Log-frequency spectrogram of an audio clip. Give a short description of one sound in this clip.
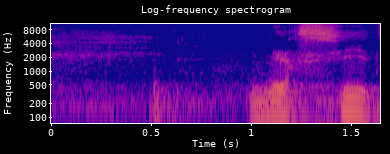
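A middle-aged man starts speaking calmly into a microphone.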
